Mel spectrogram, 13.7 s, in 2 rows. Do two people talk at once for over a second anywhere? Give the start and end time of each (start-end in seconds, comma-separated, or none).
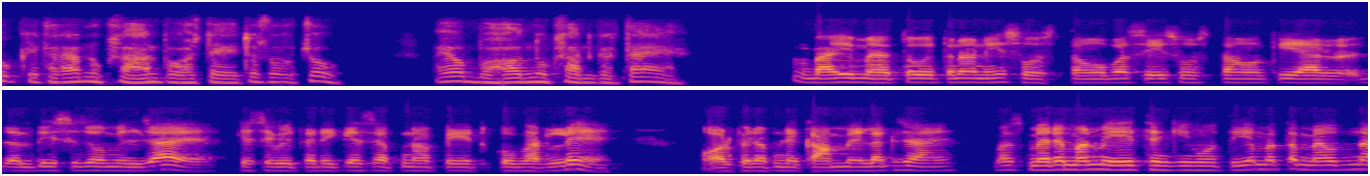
none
